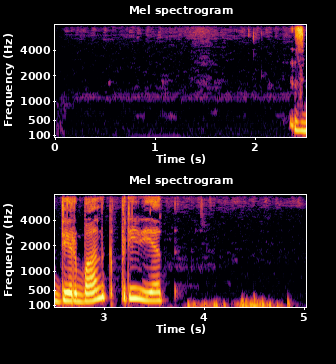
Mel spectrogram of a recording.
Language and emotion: Russian, positive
